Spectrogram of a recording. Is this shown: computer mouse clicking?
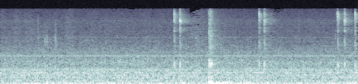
yes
